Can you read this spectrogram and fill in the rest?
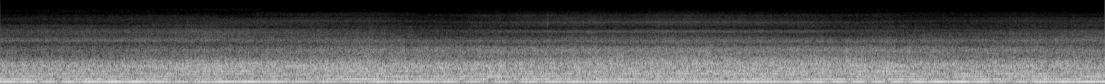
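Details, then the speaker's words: Three-year-old Husqvarna rider mower with a 24 hp Briggs & Stratton V-twin and 48-inch deck, after an oil change and a fix for an oil leak from a loose filter; a steady, even drone with no misses, running perfectly. "it runs perfectly just like any three-year-old lawnmower should idles down exactly the way it needs to pto works great deck works great"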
